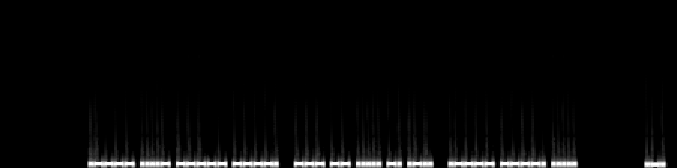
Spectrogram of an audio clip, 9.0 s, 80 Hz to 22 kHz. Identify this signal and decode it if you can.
Morse code, heard as a keyed tone, about 36 wpm, 700 Hz. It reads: 1409 OM5NL 195 R
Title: Worked All Europe DX Contest - QTC Exchange - 35wpm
